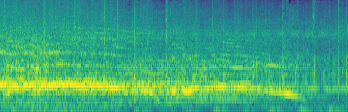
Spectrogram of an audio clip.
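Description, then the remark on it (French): A loud crowd cheers and applauds steadily in an ovation for the second-place finishers on a podium, with overlapping shouts and whoops and continuous clapping filling the whole stretch. “on va quand même d'abord faire une ovation aux deuxièmes et après aux gagnants.”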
